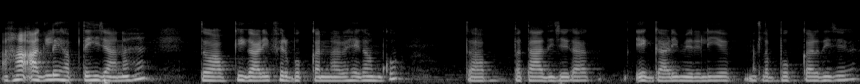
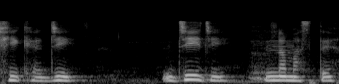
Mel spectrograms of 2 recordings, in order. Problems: none marked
